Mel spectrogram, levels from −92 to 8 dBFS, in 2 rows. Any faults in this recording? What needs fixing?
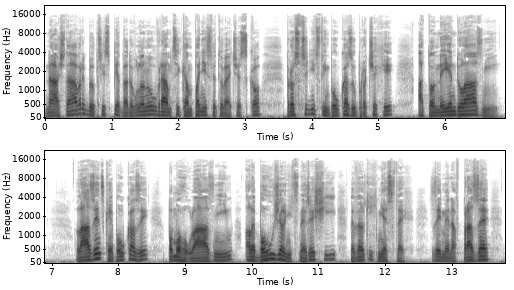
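No technical faults can be heard in this speech recording. There is nothing here that needs to be fixed.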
